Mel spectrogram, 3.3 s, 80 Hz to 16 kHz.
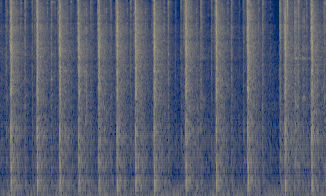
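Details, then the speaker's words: Old manual typewriter, described as probably over 100 years old, being typed on: crisp, even click-clack strikes about every quarter second, each a sharp snap with quick decay; mechanism working normally. "And what they would do is they'd roll the paper in and they'd type. Do you hear that sound? Click, clack."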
